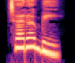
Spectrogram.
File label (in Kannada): "ಚರಬಿ", Kannada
